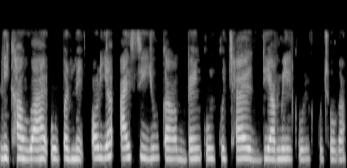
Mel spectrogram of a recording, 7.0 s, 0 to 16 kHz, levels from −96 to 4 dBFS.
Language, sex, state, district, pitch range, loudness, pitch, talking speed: Hindi, female, Bihar, Saharsa, 215-230 Hz, -16 LUFS, 220 Hz, 155 wpm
